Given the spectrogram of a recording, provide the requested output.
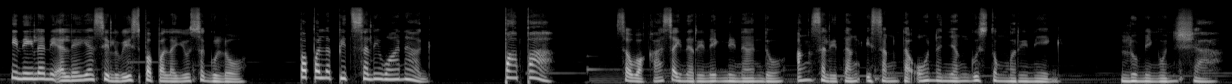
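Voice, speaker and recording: A woman's voice: deep voice, a little mellow. A woman narrating a dramatic audiobook story in a scripted storytelling style. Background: background music.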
